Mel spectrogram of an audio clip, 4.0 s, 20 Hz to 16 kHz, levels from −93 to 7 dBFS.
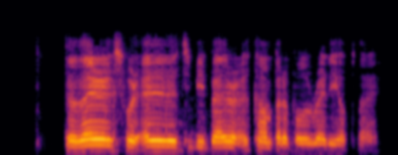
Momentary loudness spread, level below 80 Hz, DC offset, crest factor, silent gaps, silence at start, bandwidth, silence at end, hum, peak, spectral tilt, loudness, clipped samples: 14 LU; -68 dBFS; under 0.1%; 14 dB; none; 0.65 s; 6.2 kHz; 0.25 s; none; -4 dBFS; -5.5 dB/octave; -17 LUFS; under 0.1%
